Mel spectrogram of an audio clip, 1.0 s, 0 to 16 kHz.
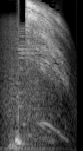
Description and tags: I created these sound FX using my Yamaha PSR463 Synthesizer, my ZoomR8 portable Studio, Guitars, Bass, Electric Drums and Audacity.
